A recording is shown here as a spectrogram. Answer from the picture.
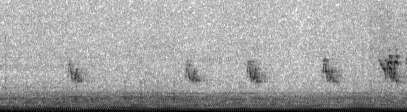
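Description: Tense background music: a low, sustained drone with short high chirps over it.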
